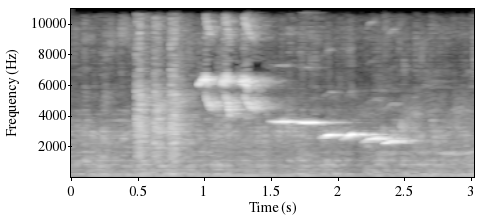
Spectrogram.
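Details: Blood-breasted flowerpecker: a wing flutter followed by high, thin chips and a long whistled phrase that steps down in pitch.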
